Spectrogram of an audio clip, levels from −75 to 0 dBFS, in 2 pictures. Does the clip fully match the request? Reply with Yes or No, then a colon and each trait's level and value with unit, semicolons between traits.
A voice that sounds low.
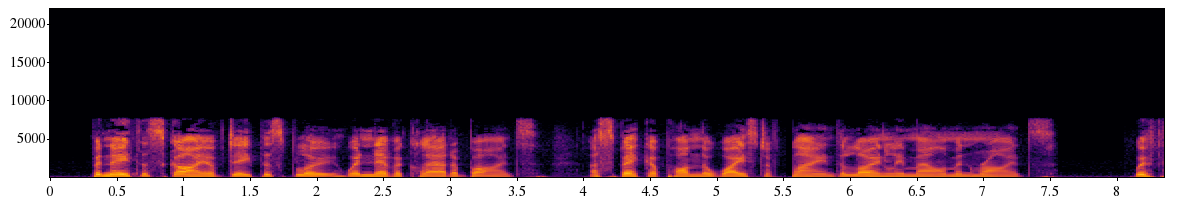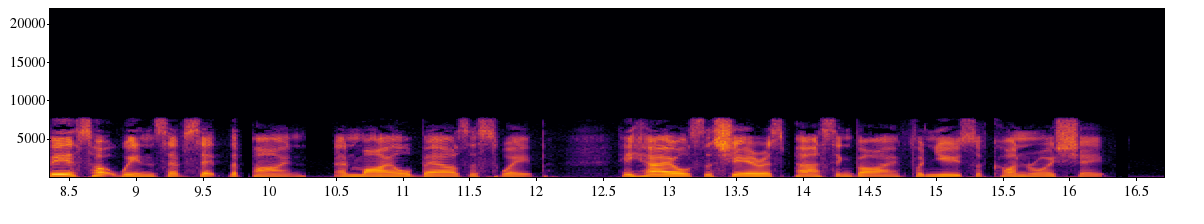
No: medium, 175 Hz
